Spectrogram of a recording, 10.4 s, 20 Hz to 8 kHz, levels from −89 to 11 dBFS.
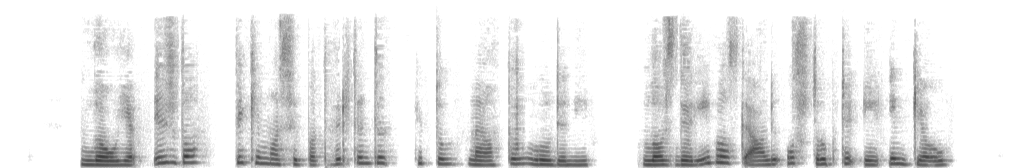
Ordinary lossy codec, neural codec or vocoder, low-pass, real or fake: AAC, 32 kbps; codec, 16 kHz, 1.1 kbps, Voila-Tokenizer; 7.2 kHz; fake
